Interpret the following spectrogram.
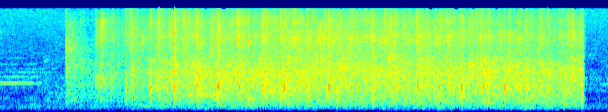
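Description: Applause sound effect: a crowd clapping that swells in about a second in, holds steady and cuts off abruptly just before the end, preceded by a brief faint beep.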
